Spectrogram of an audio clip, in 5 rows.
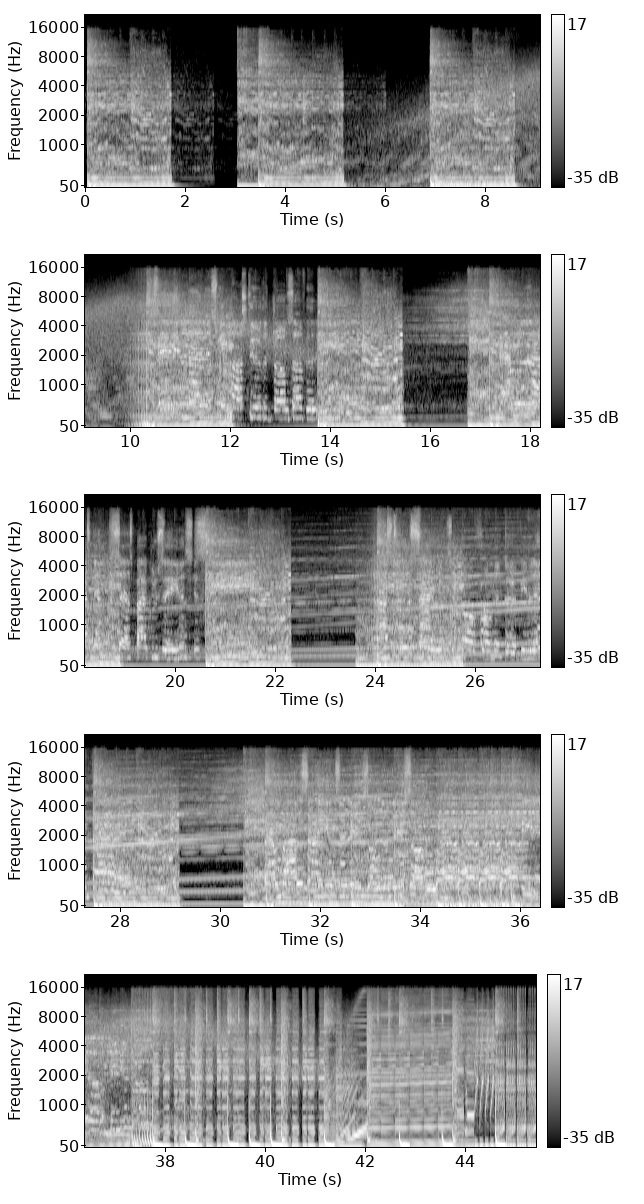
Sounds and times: Music: 0:00.0 - 0:45.4.

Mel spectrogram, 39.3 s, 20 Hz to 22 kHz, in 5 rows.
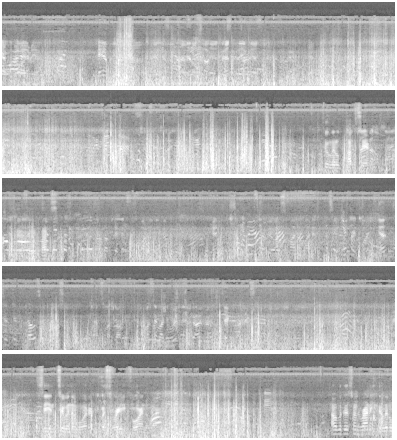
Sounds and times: Speech: 0:00.0 - 0:06.5, 0:07.9 - 0:29.6, 0:31.3 - 0:39.2.

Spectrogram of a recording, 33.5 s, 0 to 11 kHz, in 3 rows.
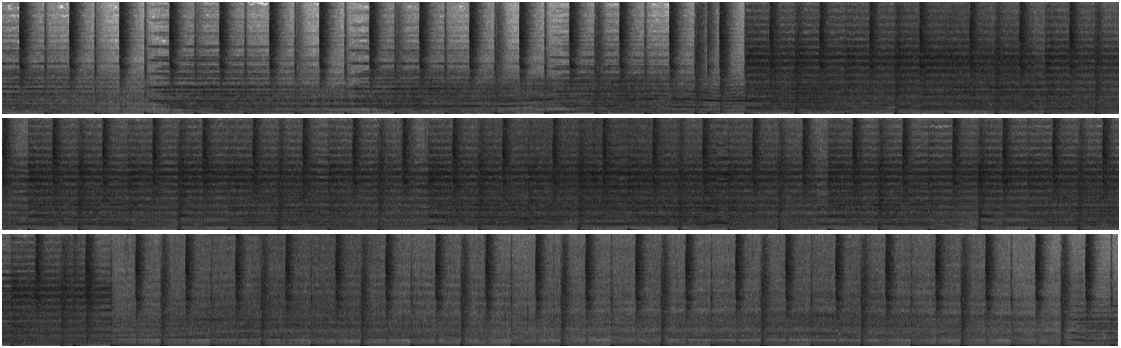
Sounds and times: Music: 0:00.0 - 0:33.5.

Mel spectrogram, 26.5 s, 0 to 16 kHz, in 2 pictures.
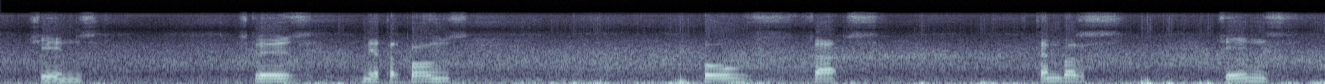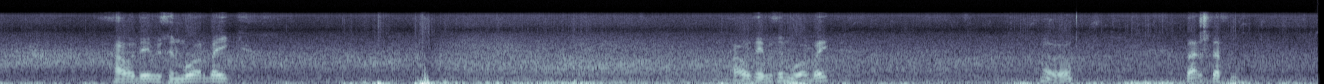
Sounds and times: Vehicle: 0:00.0 - 0:26.4
Speech: 0:00.3 - 0:01.0, 0:02.4 - 0:04.7, 0:07.0 - 0:08.7, 0:10.4 - 0:11.1, 0:12.2 - 0:12.8, 0:14.3 - 0:15.8, 0:20.6 - 0:21.6, 0:23.6 - 0:24.0, 0:25.1 - 0:25.7.

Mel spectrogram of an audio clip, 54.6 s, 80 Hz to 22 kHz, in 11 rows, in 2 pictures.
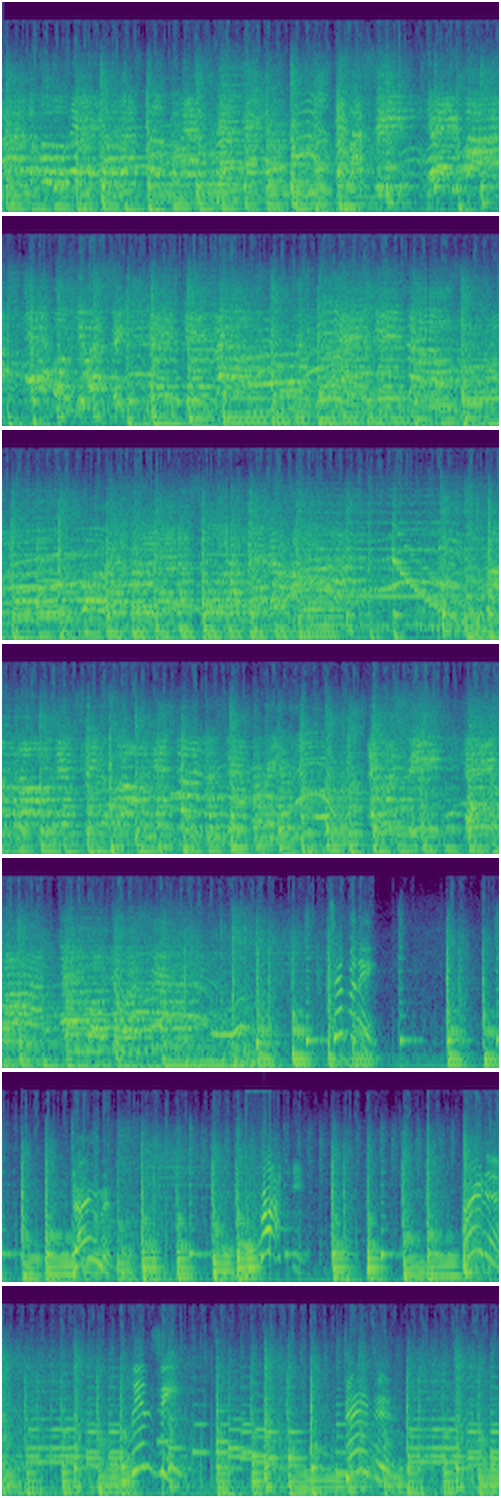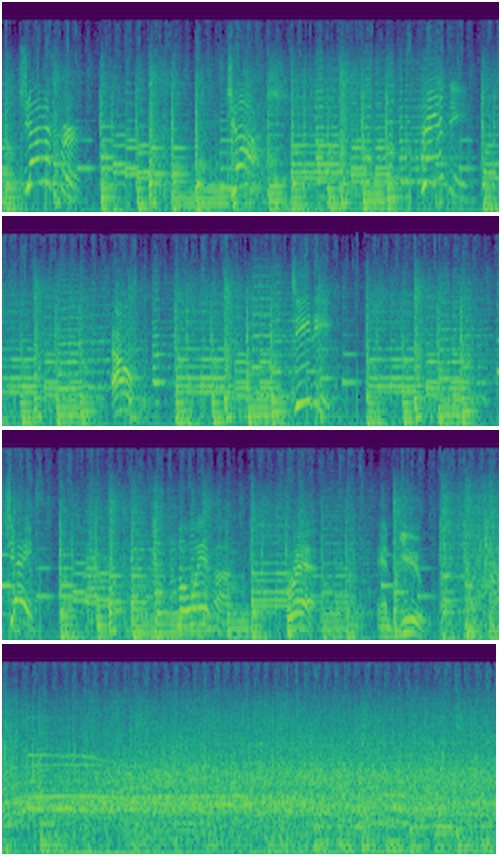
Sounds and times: Music: 0:00.0 - 0:54.6.

